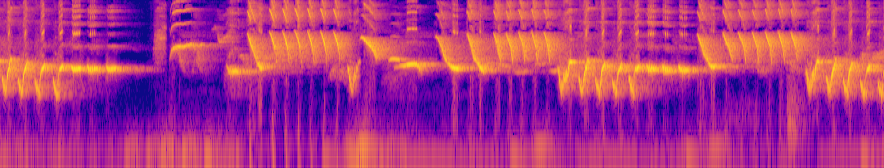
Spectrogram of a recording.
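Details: White-rumped shama song meant to stir other shamas into singing: rapid repeated downslurred notes alternating between lower and higher series, with sustained whistles linking phrases and a faint low hum.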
